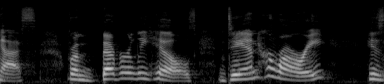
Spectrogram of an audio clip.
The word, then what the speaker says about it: Harary: from beverly hills dan hirari his name sounds like rhymes with ferrari hi dan that's how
